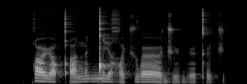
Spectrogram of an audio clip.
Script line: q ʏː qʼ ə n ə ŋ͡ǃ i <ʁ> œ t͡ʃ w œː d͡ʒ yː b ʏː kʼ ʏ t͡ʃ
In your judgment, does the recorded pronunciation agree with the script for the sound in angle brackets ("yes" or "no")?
yes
